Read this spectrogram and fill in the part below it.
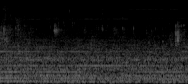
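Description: Canned diced tomatoes and a splash of chicken broth pour into a cooking pot, a close, wet, continuous sloshing and splattering without talk.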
